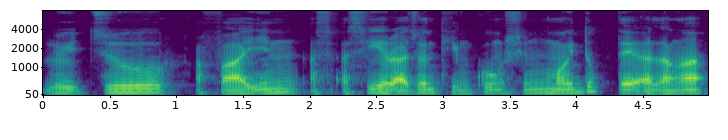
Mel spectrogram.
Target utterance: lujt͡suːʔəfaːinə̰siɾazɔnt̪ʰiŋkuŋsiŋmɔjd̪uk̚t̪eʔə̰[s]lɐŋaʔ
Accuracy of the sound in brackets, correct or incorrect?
incorrect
